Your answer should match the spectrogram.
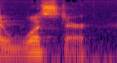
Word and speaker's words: Worcester: But I'm thinking of like the town I grew up around, and where I went to college, was, we say Worcester. It's spelled WOC. – RCESTER. – So it's, I honestly forgot the R was even in it.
